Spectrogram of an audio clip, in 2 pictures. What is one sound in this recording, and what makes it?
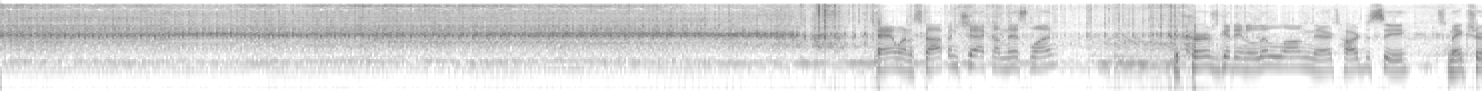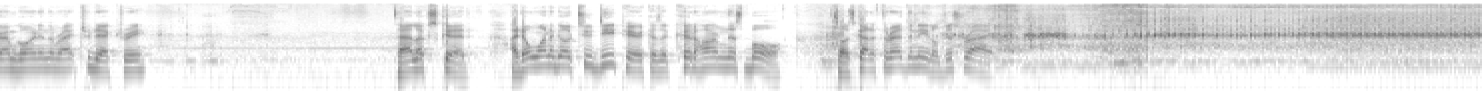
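A lathe tool scrapes against spinning wood with a steady, hissing whir.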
